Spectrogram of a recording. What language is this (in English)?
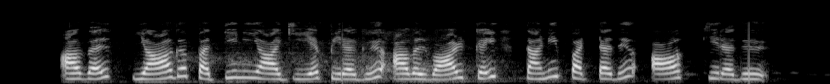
Tamil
